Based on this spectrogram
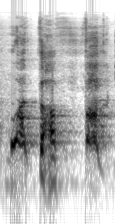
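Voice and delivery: very high, slow shrieked curse; scream. Acted. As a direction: shriek it in pain and outrage. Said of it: "he screamed".

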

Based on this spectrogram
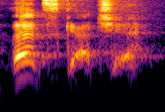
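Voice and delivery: a gruff grunt; grunting brander. Acted. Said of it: "grunted the brander".

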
